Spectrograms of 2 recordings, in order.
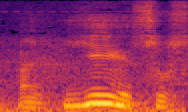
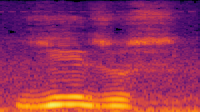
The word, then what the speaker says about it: Iesus: でね、これ、イエーズスという、イエーソスなんですね、ほんまは。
